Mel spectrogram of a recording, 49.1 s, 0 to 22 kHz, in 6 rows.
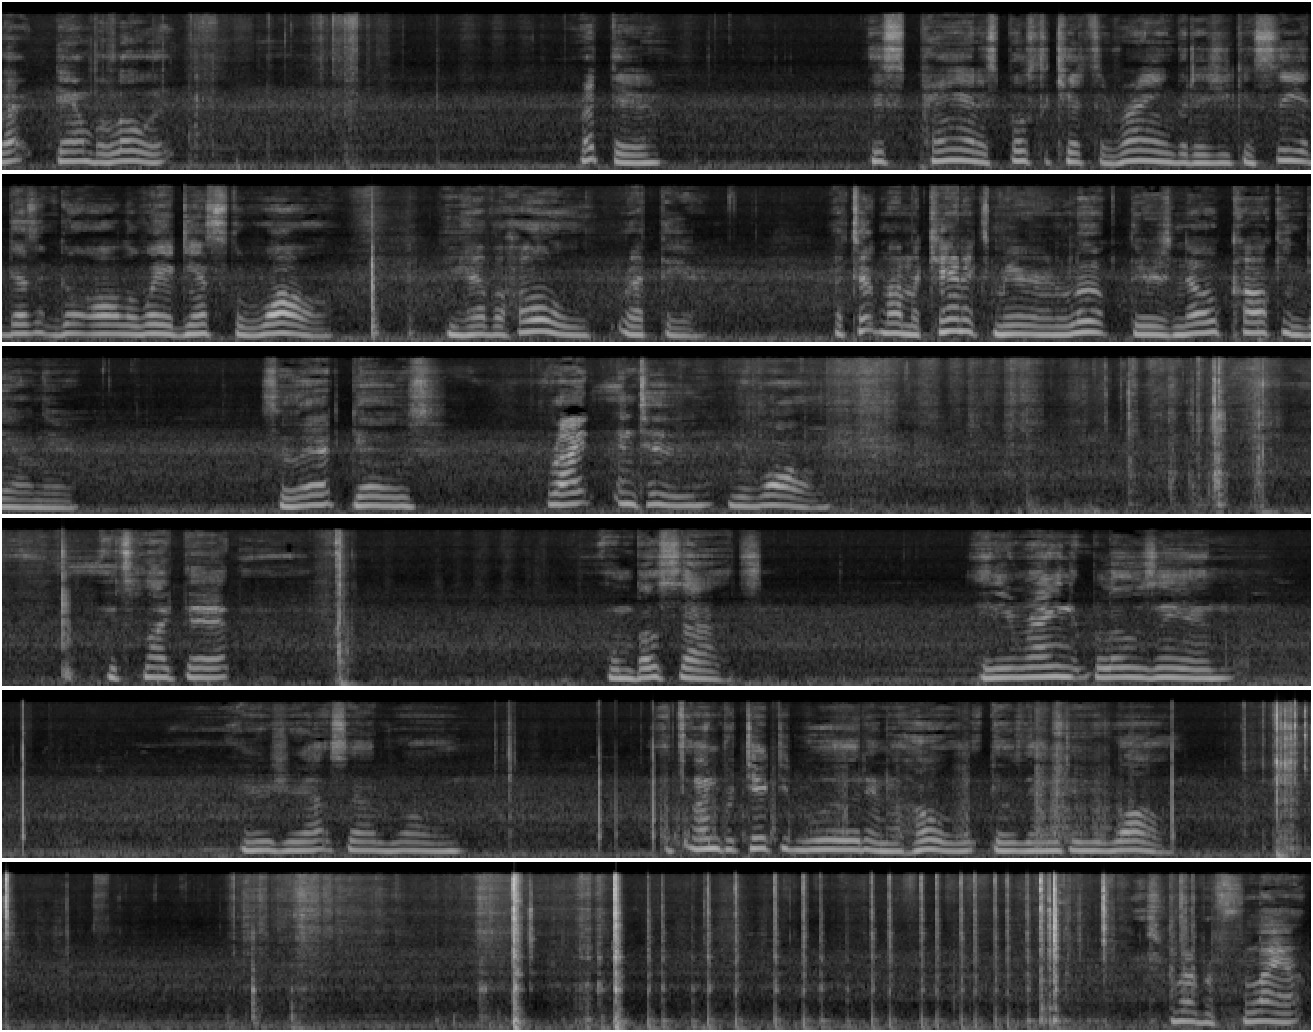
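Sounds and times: handling clicks and knocks: 0:21.6 - 0:25.3, 0:35.8 - 0:37.7, 0:38.7 - 0:41.6, 0:42.3 - 0:43.0, 0:43.6 - 0:48.5
light clicks and knocks: 0:43.6 - 0:48.4.

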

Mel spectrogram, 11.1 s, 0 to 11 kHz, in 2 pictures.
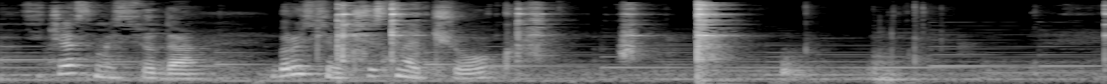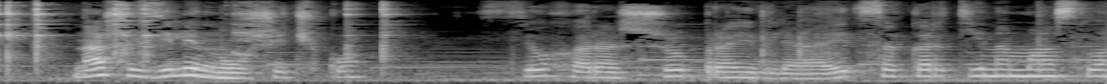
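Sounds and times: faint background music: 0:00.0 - 0:11.0
kitchenware clinking on metal pot: 0:01.6 - 0:03.8, 0:05.5 - 0:07.6.

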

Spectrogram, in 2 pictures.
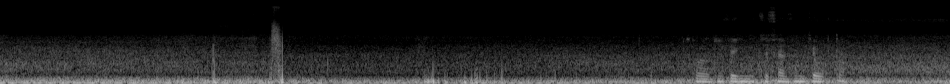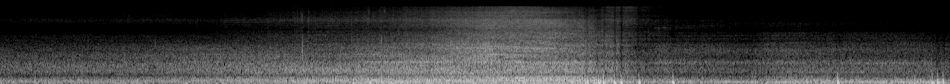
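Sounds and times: engine and tyre noise: 0:00.0 - 0:19.0
coach passing by: 0:06.8 - 0:19.0.

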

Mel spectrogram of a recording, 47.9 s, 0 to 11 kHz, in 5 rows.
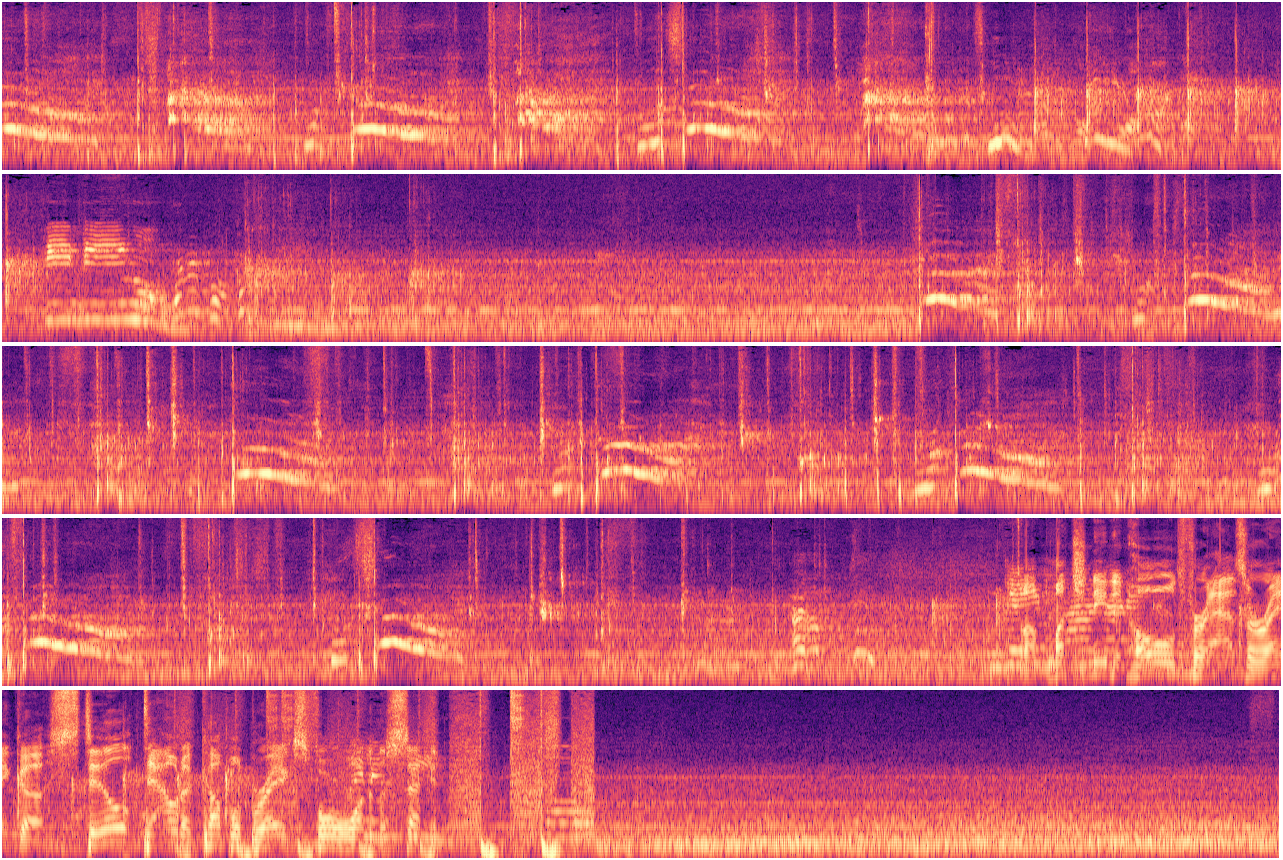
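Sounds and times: racket hitting tennis ball: 0:02.5 - 0:02.9, 0:19.7 - 0:23.9, 0:27.5 - 0:28.2, 0:30.1 - 0:31.7.

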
